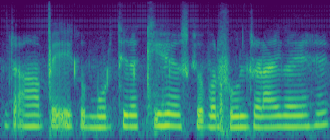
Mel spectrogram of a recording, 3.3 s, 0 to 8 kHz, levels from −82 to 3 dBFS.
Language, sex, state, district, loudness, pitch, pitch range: Hindi, female, Haryana, Rohtak, -14 LUFS, 200 Hz, 190-215 Hz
